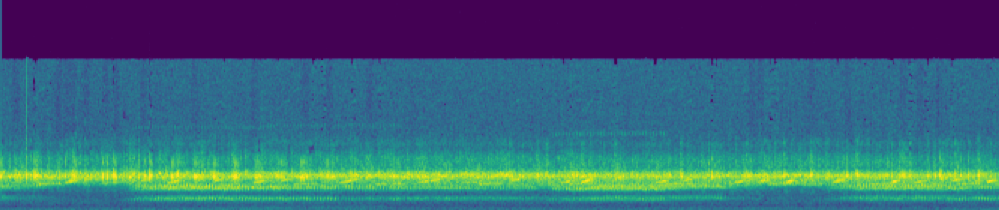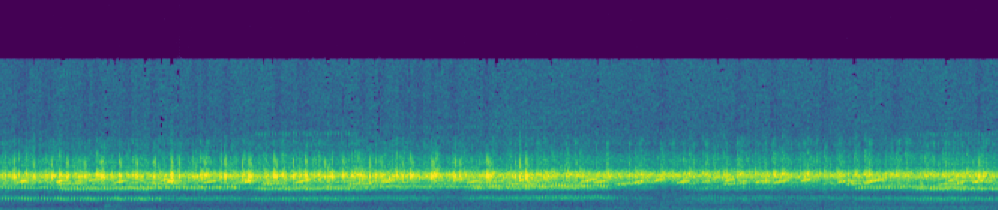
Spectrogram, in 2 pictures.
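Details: Night chorus of tree frogs in North Carolina backwoods: a constant shrill, shimmering trill overlaid by lower buzzy droning bursts, each lasting about two to three seconds and repeating steadily through the recording, with a soft low hum beneath.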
